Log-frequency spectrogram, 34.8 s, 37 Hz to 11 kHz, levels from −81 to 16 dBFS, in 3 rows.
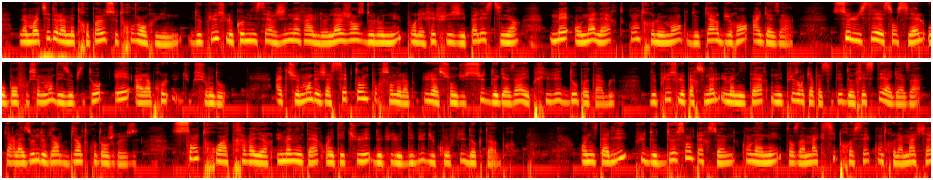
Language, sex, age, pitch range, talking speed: French, female, 20-39, 185-220 Hz, 180 wpm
